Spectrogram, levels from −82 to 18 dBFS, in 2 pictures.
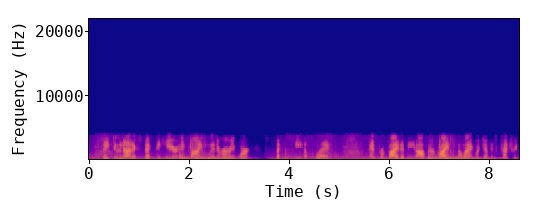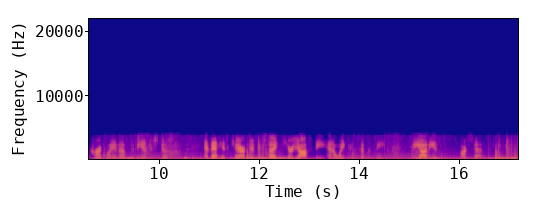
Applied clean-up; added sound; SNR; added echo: none; Sliding door; 7 dB; none.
